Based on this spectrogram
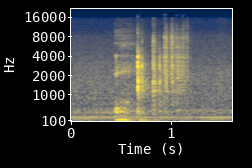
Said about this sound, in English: roll a D4. Where the hell's my D4?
